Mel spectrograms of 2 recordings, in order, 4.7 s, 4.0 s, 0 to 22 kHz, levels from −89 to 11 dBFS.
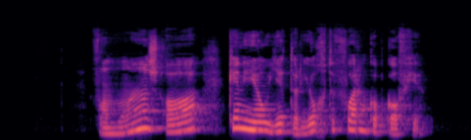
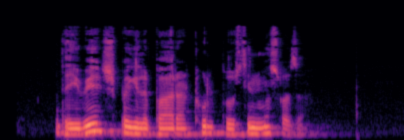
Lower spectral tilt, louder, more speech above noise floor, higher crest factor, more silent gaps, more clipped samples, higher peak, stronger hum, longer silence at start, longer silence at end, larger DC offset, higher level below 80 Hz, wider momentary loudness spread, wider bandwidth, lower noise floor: about the same, -5 dB/octave vs -6 dB/octave; second, -28 LUFS vs -22 LUFS; first, 49 dB vs 41 dB; about the same, 18 dB vs 18 dB; neither; neither; second, -10 dBFS vs -4 dBFS; neither; first, 0.95 s vs 0.55 s; second, 0.5 s vs 1 s; neither; second, -80 dBFS vs -64 dBFS; second, 11 LU vs 14 LU; about the same, 11 kHz vs 11.5 kHz; first, -77 dBFS vs -63 dBFS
